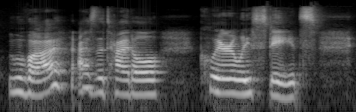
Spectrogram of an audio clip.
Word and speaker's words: Ove: It's called A Man called Uva. I think that's how you pronounce it. I listened to the audio book of this and that's how they pronounce the name. I at first I thought it was O, but the way that they pronounced it in the audio book was UVA. I think that's how you pronounce it. It's Swedish.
